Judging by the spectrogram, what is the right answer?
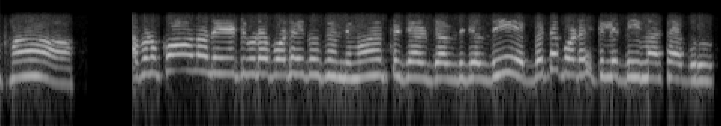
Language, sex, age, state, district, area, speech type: Odia, female, 45-60, Odisha, Sundergarh, rural, conversation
